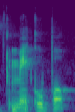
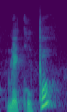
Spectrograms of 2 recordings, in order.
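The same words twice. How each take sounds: First: Said in the usual way. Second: "me cupo" en voz baja, subiendo al final como pregunta; pregunta dudosa. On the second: Real, not acted. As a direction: duda de "cupo" con entonación ascendente. Duda de la forma verbal. ("¿me cupo?" bajito e interrogativo)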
